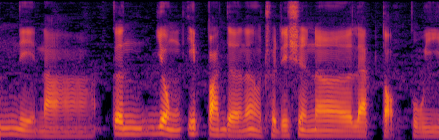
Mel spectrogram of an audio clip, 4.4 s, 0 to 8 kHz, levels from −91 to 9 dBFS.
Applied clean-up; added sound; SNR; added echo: none; none; none; none.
